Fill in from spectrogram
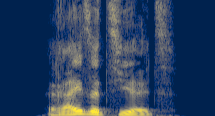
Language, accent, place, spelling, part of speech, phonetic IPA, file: German, Germany, Berlin, Reiseziels, noun, [ˈʁaɪ̯zəˌt͡siːls], De-Reiseziels.ogg
- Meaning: genitive of Reiseziel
